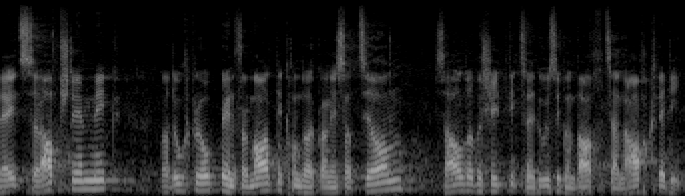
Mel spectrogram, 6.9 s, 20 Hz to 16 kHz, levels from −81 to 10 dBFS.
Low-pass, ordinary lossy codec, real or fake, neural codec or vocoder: 14.4 kHz; none; fake; codec, 44.1 kHz, 2.6 kbps, SNAC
